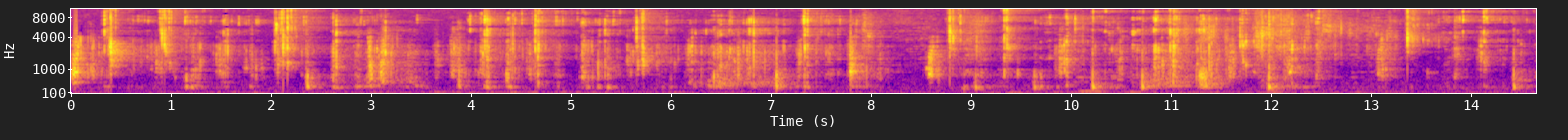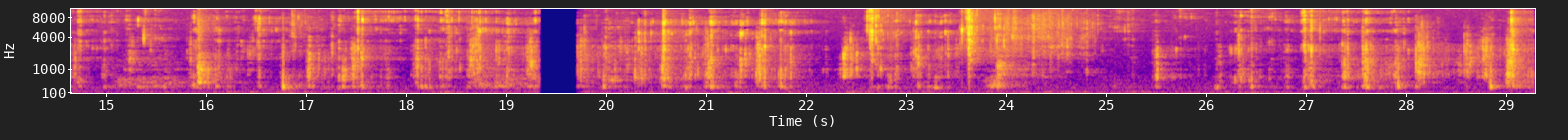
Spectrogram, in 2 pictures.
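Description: Close-miked wet chewing and mouth sounds of someone eating nigiri sushi: many soft, irregular smacks and clicks, with a brief gap in the sound about two-thirds through.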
